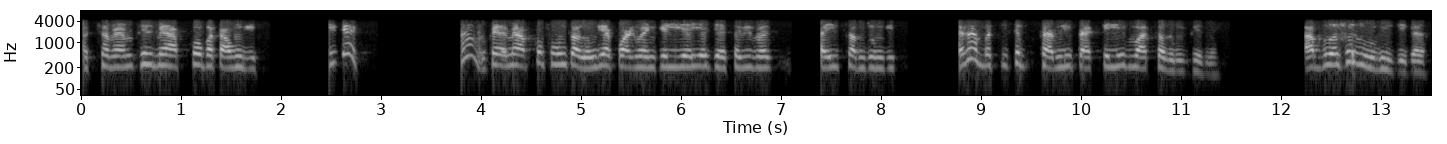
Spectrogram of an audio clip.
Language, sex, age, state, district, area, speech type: Urdu, female, 60+, Delhi, North East Delhi, urban, conversation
